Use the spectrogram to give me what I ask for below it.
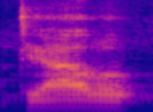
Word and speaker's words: Diallo: I can't pronounce her name. Whose name? Who's? Diallo. You got it.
